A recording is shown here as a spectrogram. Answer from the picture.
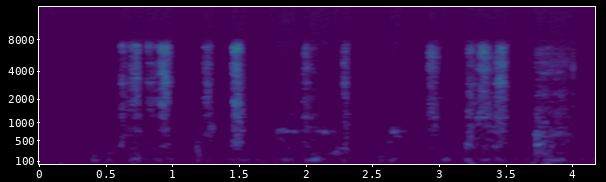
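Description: Faint scratching of a felt-tip marker writing on a sheet of paper: several short strokes with small gaps between them.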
